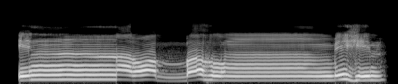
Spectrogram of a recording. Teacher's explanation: اخفاء شفوی تجوید کے اصطلاح میں جب میم ساکین کے بعد، یہ دیکھیے میم ساکین ہے اس کے بعد با ہے، با آئے تو میم ساکین کی آواز کو ہلکا سا چھپا کر غنہ کے ساتھ پڑھا جاتا ہے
